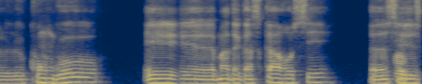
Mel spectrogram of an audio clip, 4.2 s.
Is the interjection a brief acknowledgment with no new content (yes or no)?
yes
